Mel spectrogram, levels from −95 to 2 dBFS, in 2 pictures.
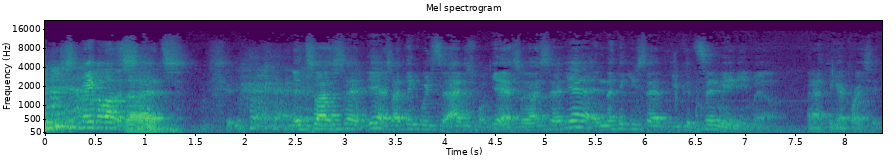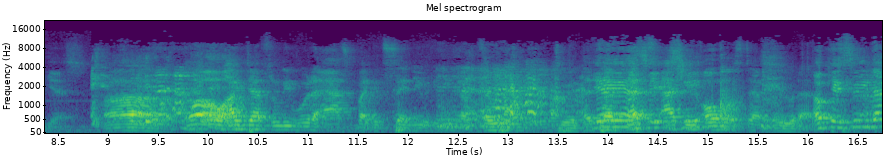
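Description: From start to finish the audio sounds watery and swirly, with metallic chirps on bright detail and smeared attacks. This is likely MP3 compression at a low bitrate, around 64 kbps. Unlike a simple low-pass filter, the faint detail flickers on and off from frame to frame.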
